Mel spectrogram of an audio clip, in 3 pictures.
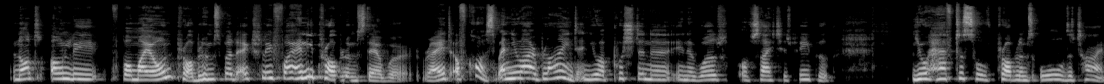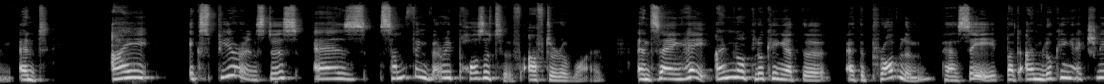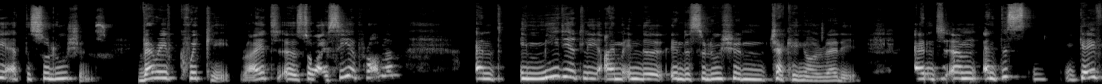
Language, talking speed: Dutch, 170 wpm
